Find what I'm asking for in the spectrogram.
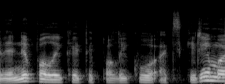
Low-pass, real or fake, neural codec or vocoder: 14.4 kHz; real; none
